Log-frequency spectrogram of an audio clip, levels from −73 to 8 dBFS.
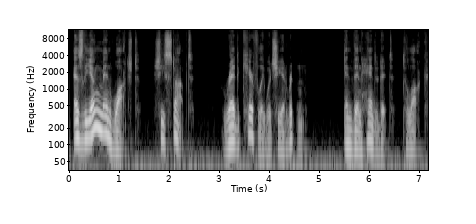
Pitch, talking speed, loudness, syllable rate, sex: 100 Hz, 160 wpm, -19 LUFS, 5.0 syllables/s, male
